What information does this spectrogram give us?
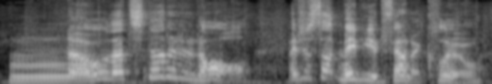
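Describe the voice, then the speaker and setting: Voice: medium pitch, sing-song, a little slow. A player voicing a mild-mannered, hesitant teenage boy detective, reading a video game's dialogue and inner monologue aloud. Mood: earnest, placating. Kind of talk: amateur voice acting and inner monologue of a game script.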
